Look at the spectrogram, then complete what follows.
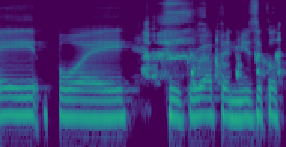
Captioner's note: laughs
